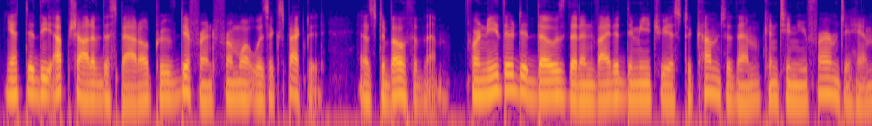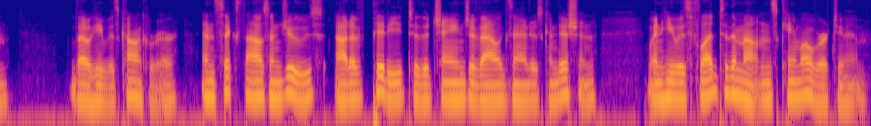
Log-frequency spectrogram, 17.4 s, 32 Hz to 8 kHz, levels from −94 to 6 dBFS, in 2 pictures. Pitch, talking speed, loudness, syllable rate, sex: 110 Hz, 210 wpm, -21 LUFS, 5.7 syllables/s, male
